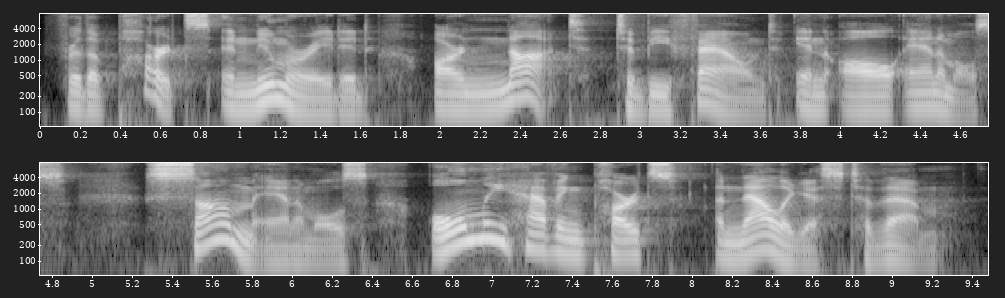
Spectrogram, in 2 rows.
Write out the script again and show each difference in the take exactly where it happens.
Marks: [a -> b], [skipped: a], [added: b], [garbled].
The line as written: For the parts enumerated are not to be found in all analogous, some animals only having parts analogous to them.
For the parts enumerated are not to be found in all [analogous, -> animals] some animals only having parts analogous to them.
